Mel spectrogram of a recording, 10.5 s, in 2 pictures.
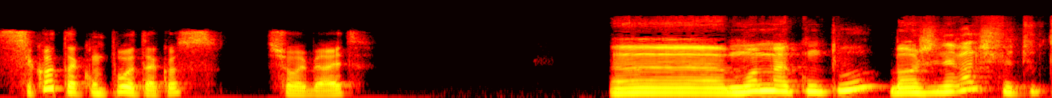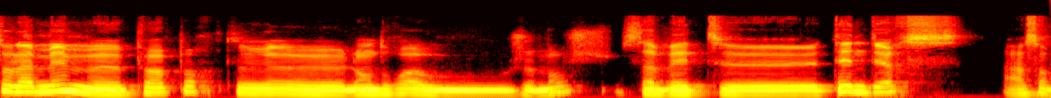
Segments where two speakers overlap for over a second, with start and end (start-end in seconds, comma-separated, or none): none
